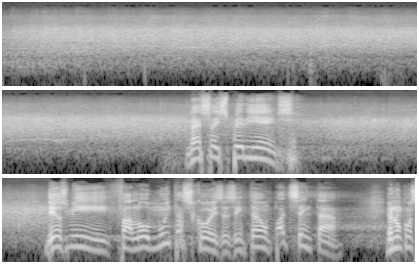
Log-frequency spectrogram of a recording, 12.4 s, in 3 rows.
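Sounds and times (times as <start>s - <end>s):
audience shouting to the Lord: 0.0s - 6.1s
audience applauding: 0.0s - 10.3s
speech: 6.0s - 7.2s, 8.8s - 12.4s.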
